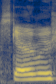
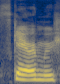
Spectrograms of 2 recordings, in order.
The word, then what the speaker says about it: Scaramouche: or something I'm sorry I keep struggling to pronounce his name even though I I normally pronounce it scar emotion my own time but I don't want to sound stupid so I try to pronounce it says Scaramouche around other people uh but that's off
